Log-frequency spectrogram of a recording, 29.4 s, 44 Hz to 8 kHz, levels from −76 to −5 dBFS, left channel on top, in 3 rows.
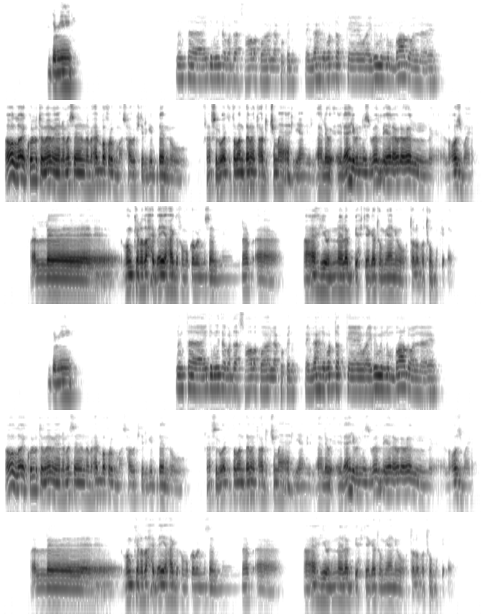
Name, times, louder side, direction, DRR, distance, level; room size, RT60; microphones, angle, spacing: voice 1, 0.9-1.5 9.9-13.5 13.9-19.2 20.2-25.2 25.7-28.6, left 6 dB, 80° left, 0.4 m, -23 dB
voice 2, 3.5-8.7, right 6 dB, 85° right, 0.5 m, -31 dB
10.5 x 4.7 x 5.1 m
head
